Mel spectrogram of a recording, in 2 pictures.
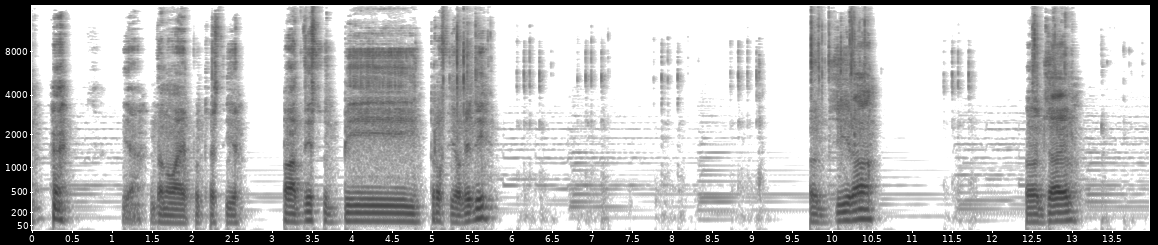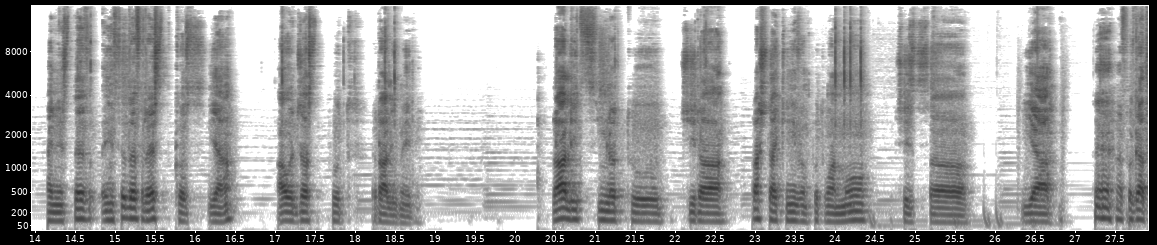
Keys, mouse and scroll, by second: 0.2-1.2 scroll down 5, 2.3 alt+Tab, 2.9-3.4 scroll down 2, 5.3 scroll down 2, 5.6 typing, 6.2 double click, 7.0 typing, 7.0 double click, 8.0 double click, 8.9 typing, 9.0 double click, 10.3 typing, 11.6 double click, 12.2-14.3 typing, 14.6 alt+Tab, 16.8 alt+Tab, 17.5 alt+Tab, 17.9 shift+click, 18.4 shift+click, 19.2-20.3 typing, 20.9 scroll, 20.9-21.4 scroll down 1, 24.2 typing, 24.2 double click.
